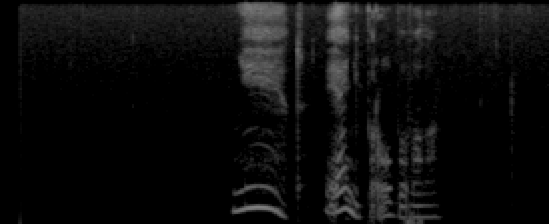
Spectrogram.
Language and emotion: Russian, sad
